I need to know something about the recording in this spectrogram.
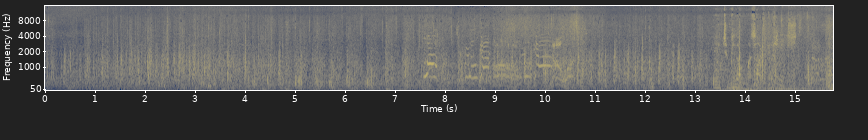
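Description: Footsteps crunch on a dirt path and through grass.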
